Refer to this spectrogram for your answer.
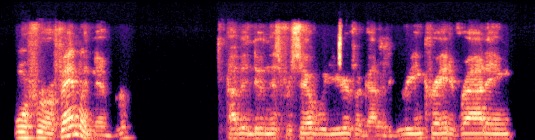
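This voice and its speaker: A man talks very fast in a strong Southern US accent. His pitch is medium and his intonation fairly even. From US South, coastal Georgia. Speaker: ghostwriter. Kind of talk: talk to a club. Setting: meeting with audience.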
